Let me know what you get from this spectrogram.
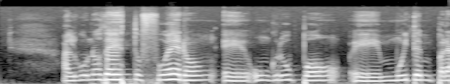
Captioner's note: speaking spanish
